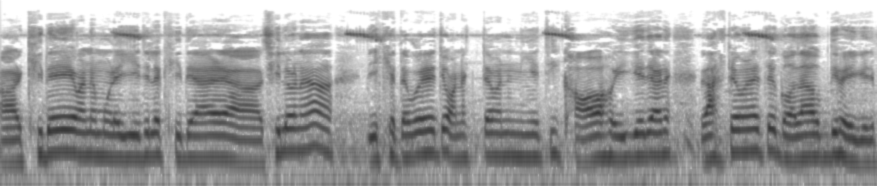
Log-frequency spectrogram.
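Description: A man's voice: on the high side, a little hiss or hum. A man chatting casually to camera in a vlog, rambling with lots of fillers. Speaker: vlogger. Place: outdoors and indoors, on the move.

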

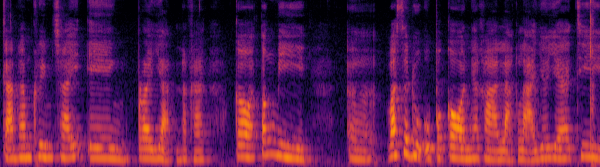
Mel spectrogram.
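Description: A woman from Thailand chatting casually in a vlog as she shows and reviews homemade skin creams, exclaiming over each one. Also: on the low side. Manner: chatty, exclaiming while showing products. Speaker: beauty product reviewer.

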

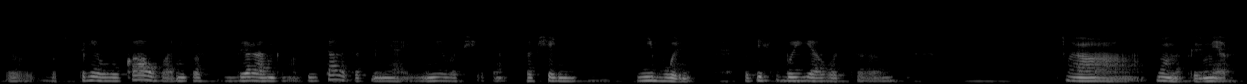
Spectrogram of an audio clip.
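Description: A woman in her late forties giving a heartfelt church testimony, earnest and musing, with many pauses and fillers. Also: sits low, creaky. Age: 40s. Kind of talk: personal testimony at a service. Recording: tinny phone-like sound.

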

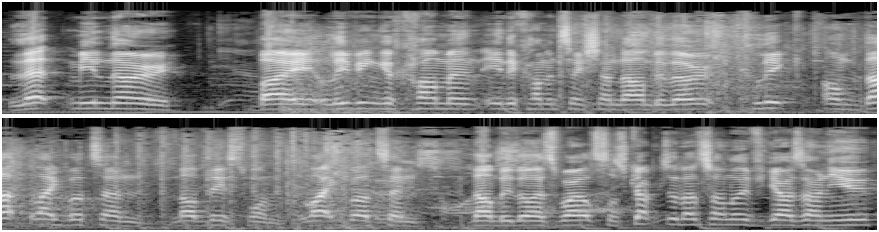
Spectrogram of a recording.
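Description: A young Frenchman with a French accent talks casually into a headset mic, his voice sitting a bit high for a man. He rambles and gropes for words now and then. Music runs clearly underneath. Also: steady tone, fairly quick, few pauses, fairly bright tone. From France. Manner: chatty, searches for words, loses his thread. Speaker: esports caster and streamer. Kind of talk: casual commentary over gameplay. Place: indoor room, gaming chair.

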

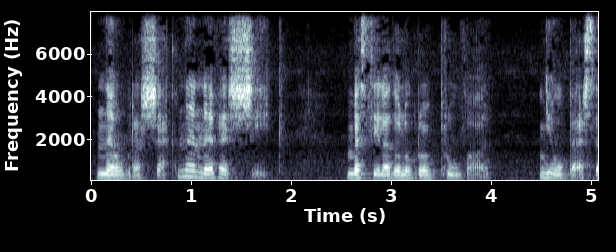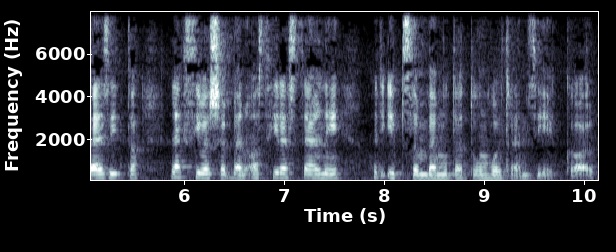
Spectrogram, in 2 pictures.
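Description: A woman reading a literary novel aloud as audiobook narration, measured and unhurried, with small slips and restarts. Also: fairly low pitch, fairly even intonation, mellow, a little hiss or hum. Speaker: audiobook reader.

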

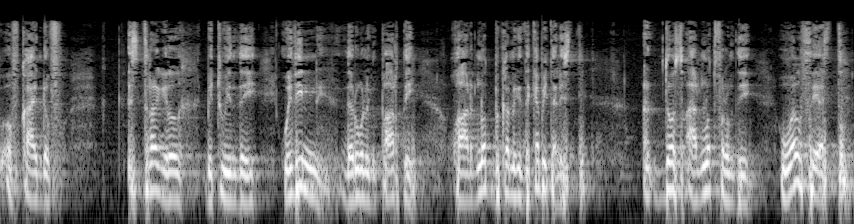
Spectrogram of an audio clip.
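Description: A man, from Sudan, asking a long question in a conference hall, stumbling over repeated words. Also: medium pitch. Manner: halting, many repeated words and restarts. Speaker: audience member asking a question.

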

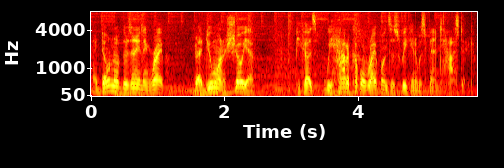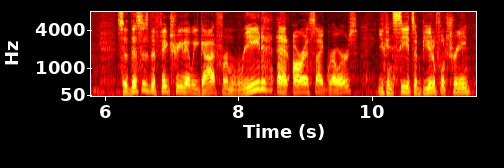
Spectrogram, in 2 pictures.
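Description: A man's voice: mid-range voice, animated, a little fast, faint music behind. A man giving a casual, enthusiastic walkthrough of his fruit trees outdoors, sometimes talking while eating. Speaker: homesteading vlogger. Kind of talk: casual garden walkthrough to camera. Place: outdoors in an orchard.

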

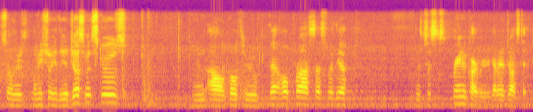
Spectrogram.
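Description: A man with a voice on the high side talks a little slowly as he does a hands-on small engine repair, chatting casually while he works. He's off-frame on a camera mic, the audio is dull, and engine and shop noise run through the workshop.

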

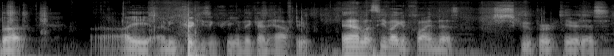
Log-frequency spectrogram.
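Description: A man in his forties reviews protein powder to camera from a desk in a small room lined with shelves of supplement tubs, shot in wide framing. His fairly low, warm voice rambles along easygoingly as he handles the tub and shaker.

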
